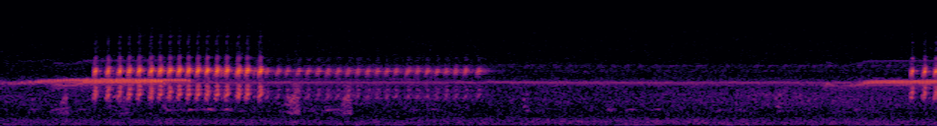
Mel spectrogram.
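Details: Night pond in north-eastern Italy in mid-April: tree frogs give a burst of fast pulsed croaks that fades over several seconds, leaving a long unbroken mole cricket trill before the frogs start again.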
